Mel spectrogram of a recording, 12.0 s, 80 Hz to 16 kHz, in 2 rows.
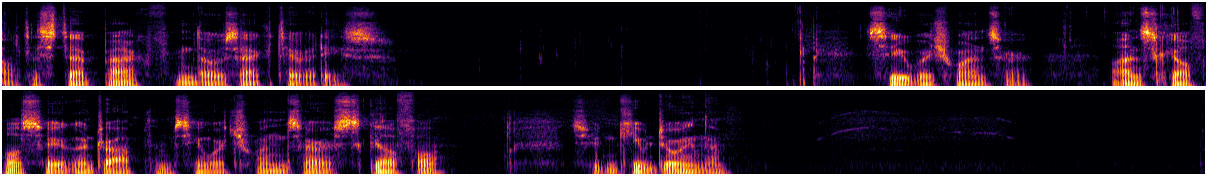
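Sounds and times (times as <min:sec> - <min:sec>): background hiss: 0:00.0 - 0:12.0.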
